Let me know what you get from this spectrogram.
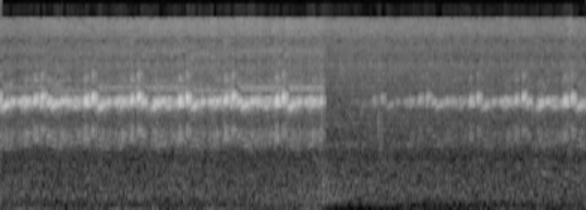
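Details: Frogs among mossy wet rocks, alongside snails, producing a loud continuous high trill that cuts off abruptly midway, then resumes more quietly after a short pause.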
